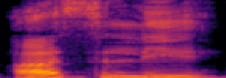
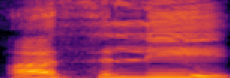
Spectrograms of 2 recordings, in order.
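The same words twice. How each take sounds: First: असली lower, falling on ली; read-back. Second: असली with a long, held ली; sounding out. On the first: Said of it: "तो मिलके बन गया अपने". (असली, नीचे सुर में समापन) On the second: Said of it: "ली बोलेंगे". (असली, आख़िरी ली को खींचकर) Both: Shown as a demonstration.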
